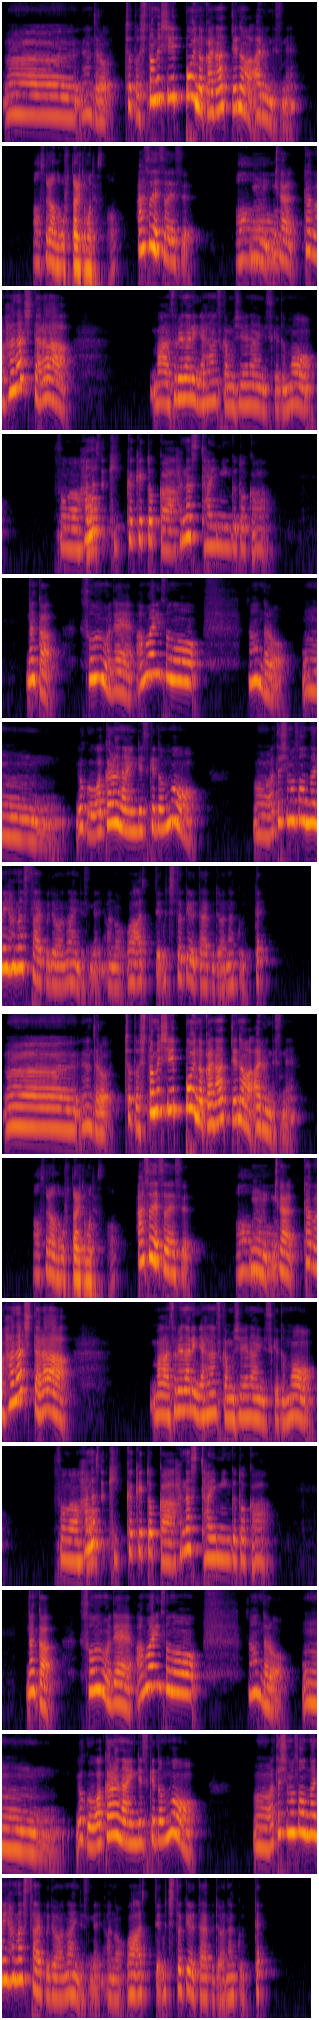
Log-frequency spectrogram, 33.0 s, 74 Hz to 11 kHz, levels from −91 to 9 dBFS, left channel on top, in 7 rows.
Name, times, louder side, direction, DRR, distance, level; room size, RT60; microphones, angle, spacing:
voice 1, 0.0-4.4 6.8-7.5 8.4-10.4 11.7-14.1 15.0-18.1 19.3-19.6 20.1-22.2 22.6-23.1 23.4-24.5 24.7-26.5 27.4-32.2, right 1 dB, 75° right, 7 dB, 1.2 m, -24 dB
voice 2, 5.2-6.4 8.2-8.9 15.4-15.6, left 3 dB, 15° left, 7 dB, 0.6 m, -28 dB
8.6 x 3.1 x 4.1 m, 0.37 s
head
